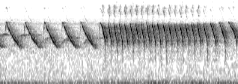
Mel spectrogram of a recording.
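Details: Canary singing: a run of loud descending whistled sweeps repeated about three times a second, then a fast high rattling trill of rapid notes.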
